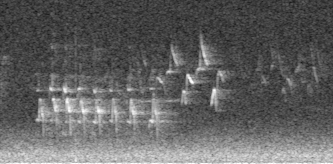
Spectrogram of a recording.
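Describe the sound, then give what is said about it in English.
An American robin sings a quick run of bright, high chirping phrases for about two seconds over a steady low background rumble, then the song fades into faint, scattered notes. “It's a bright and cheery robin.”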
